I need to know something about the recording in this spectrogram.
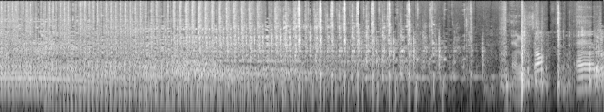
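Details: Repaired Victa mower cutting grass with the deck lowered. The single-cylinder engine fires fast and even, dips a little as it takes the grass, then settles; it runs sound and healthy.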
